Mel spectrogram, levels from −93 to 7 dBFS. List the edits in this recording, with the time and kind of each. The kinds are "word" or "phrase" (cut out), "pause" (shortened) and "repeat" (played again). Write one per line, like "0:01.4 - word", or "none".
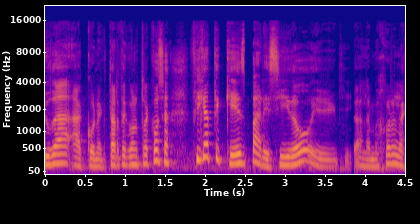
0:02.5 - word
